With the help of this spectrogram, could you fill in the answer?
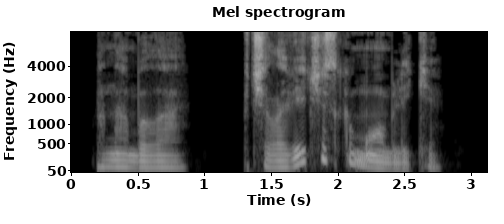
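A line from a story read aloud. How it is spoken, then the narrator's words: Gentle inquiry. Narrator (Russian): мягко осведомился целитель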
